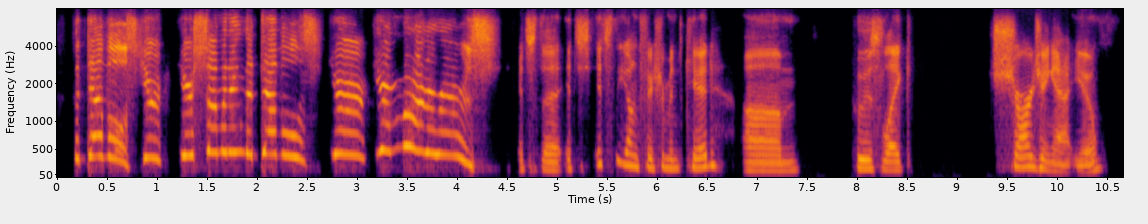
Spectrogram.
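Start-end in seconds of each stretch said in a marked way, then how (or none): 0.2-4.5 very high-pitched, loud screaming. Voicing a young fisherman screaming at the group during their ritual: screaming young man. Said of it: "you hear a voice scream behind you".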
